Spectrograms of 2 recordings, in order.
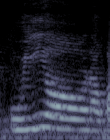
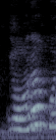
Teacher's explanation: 이하고 어가 만나면 여가 되는 거야. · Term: 축약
